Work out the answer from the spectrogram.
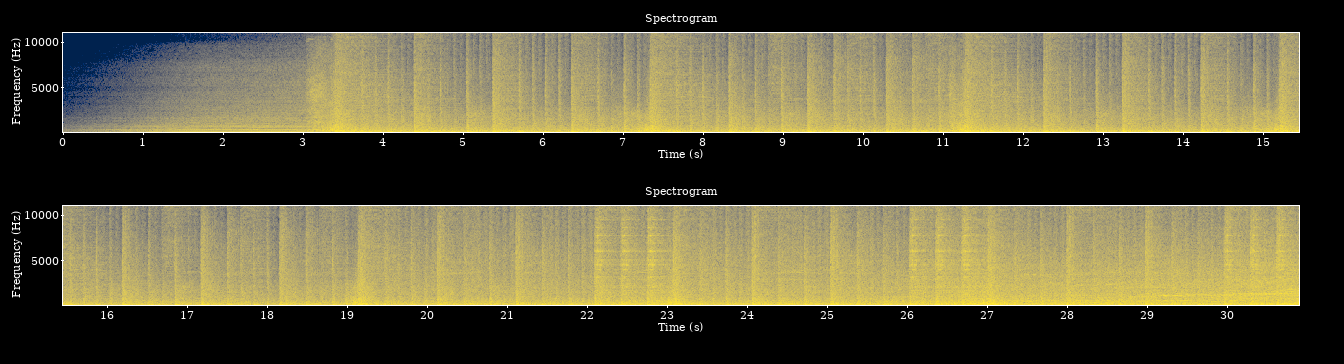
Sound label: Drums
